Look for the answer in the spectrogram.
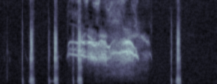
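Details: A female snowy owl on the nest with young, greeting a male arriving with prey, gives a few sharp, harsh barking notes, then a long, high, raspy screech lasting about a second, then two more clipped barks.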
